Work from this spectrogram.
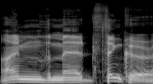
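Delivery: put-on old-fashioned serious voice. Describing a cartoon's cast to a friend, you imitate its characters in a serious 1960s voice. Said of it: "everyone has this sort of 1960s voice".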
